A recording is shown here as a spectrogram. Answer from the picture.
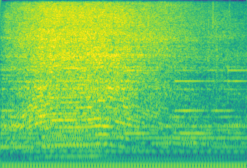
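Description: Background music with a whooshing transition sound effect laid over it; the whoosh swells in the first half-second and fades away by the end.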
